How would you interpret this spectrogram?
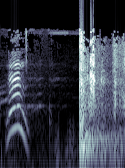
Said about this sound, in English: And they're still exploding today. This is a controlled detonation by the Mines Advisory Group, which works in Laos to clear the bombs, literally a few square yards at a time.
